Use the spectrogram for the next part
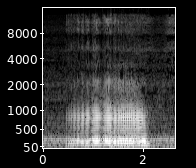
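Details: Sleeping Shih Tzu dog snoring: one long, rumbling, buzzing breath sound.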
